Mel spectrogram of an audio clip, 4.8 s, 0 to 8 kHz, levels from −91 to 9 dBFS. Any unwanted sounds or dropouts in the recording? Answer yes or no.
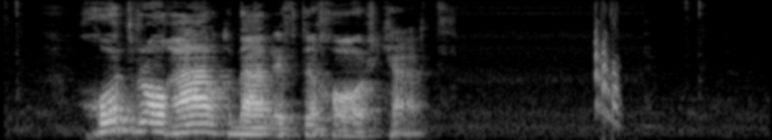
yes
